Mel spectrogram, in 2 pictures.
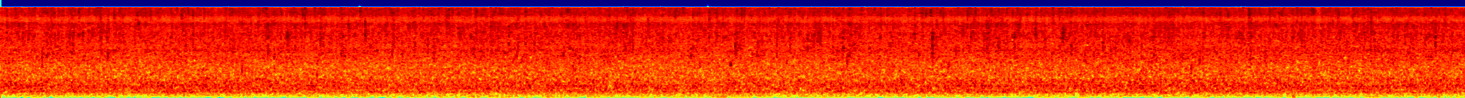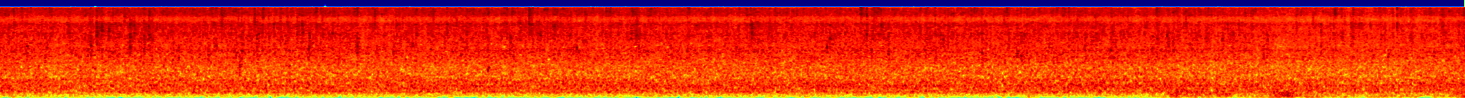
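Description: Heavy rain pouring steadily on foliage and ground, a dense even hiss. Low rumbling builds near the end, with one short thump.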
